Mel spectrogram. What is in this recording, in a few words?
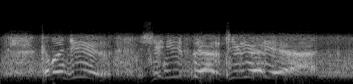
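Russian damaged aa mood high, speech; War Thunder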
